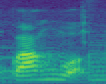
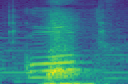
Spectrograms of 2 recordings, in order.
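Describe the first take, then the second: First: Two separate syllables are said at normal speed. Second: The syllables are said fast and merge into one. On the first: "是关我什么事的关我" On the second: "试着把它念快一点，……就会变成了锅"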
